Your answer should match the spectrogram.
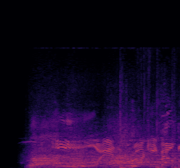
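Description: Several excited voices shouting at once, starting about a quarter second in, with a couple of punch impacts landing near the end.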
